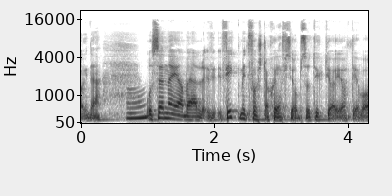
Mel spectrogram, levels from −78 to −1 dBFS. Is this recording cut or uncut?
uncut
